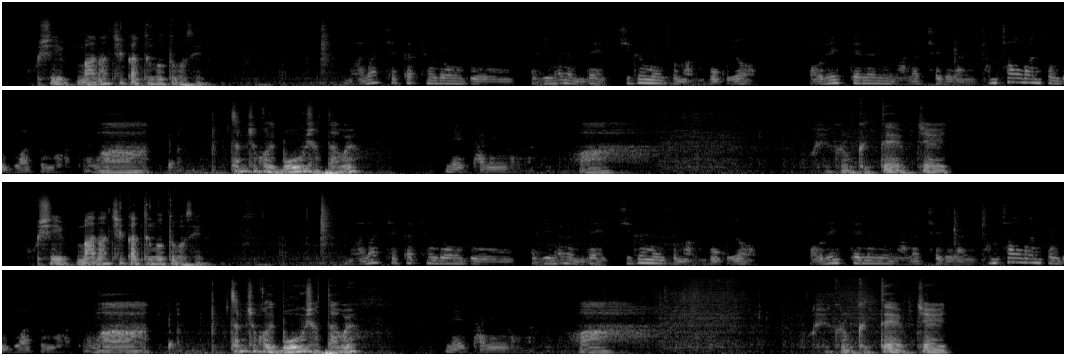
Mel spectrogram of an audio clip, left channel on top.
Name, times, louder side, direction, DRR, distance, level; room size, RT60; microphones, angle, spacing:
voice 1, 0.3-2.0 2.4-3.3 5.3-5.4 11.4-14.5 16.3-20.1, right 2 dB, 65° right, 0.7 m, -34 dB
voice 2, 3.4-7.5 8.1-11.5 13.5-13.6 15.1-15.9, equal, 15° left, 0.4 m, -41 dB
3.1 x 2.1 x 2.2 m
head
